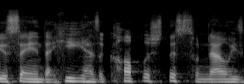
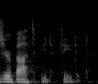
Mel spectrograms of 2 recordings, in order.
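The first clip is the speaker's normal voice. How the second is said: suddenly soft and grave; quietly delivered blow; hushed hard news; 3 semitones lower, 12 dB quieter, faster than usual. Retold or imitated. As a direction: drop the voice to break bad news. Voices Jesus breaking hard news.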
